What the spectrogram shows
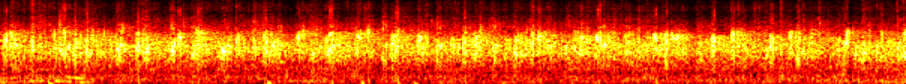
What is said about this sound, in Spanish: le podemos dar un aplauso de ánimo, de honra.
